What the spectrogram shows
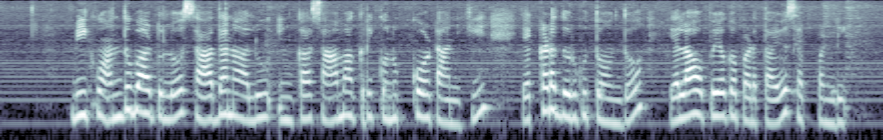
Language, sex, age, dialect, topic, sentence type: Telugu, female, 18-24, Southern, agriculture, question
